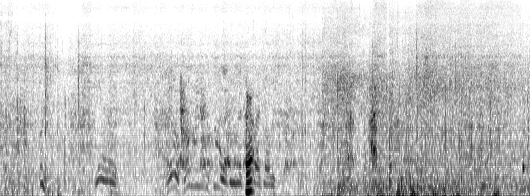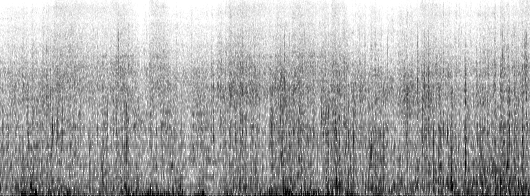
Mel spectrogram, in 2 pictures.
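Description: Bicycle tyres roll and crunch over leaves and dirt.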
